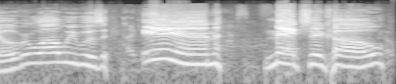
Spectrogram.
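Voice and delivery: "in" drawn out long and slow before "Mexico"; heavy, stretched emphasis on "in"; stress on "in". Acted. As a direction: set "in" apart, slow and deliberate, then "Mexico". Insists on in, not about Mexico.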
